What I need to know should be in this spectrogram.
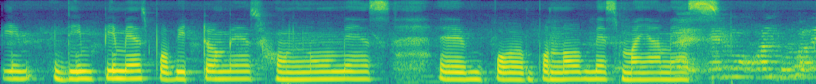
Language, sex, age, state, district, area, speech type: Assamese, female, 45-60, Assam, Sivasagar, rural, spontaneous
